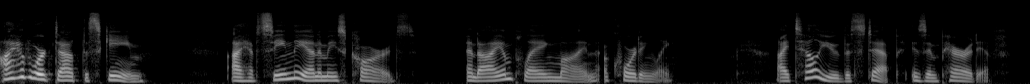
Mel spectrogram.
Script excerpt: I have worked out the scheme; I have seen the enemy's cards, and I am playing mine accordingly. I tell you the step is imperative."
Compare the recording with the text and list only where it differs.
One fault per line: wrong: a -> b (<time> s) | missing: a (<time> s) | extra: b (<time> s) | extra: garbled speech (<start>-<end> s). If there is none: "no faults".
no faults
